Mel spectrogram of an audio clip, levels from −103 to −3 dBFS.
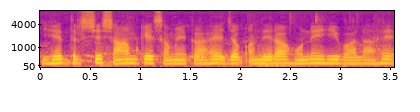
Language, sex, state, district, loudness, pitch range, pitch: Hindi, male, Arunachal Pradesh, Lower Dibang Valley, -14 LUFS, 140-150 Hz, 145 Hz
